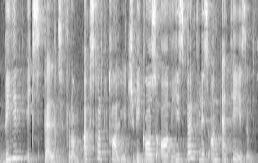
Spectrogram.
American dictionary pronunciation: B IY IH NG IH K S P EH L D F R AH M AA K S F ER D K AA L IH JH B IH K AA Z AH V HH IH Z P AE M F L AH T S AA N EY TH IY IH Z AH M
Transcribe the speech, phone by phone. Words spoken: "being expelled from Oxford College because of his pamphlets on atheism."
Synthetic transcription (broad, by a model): B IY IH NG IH K S P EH L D F R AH M AA K S F ER D K AA L IH JH B IH K AA Z AH V HH IH Z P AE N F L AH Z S AA N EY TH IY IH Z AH M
